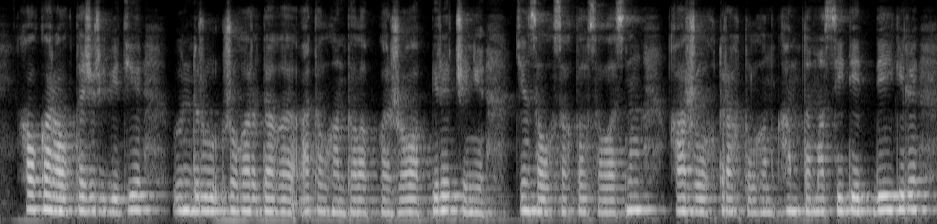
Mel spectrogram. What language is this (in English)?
Kazakh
